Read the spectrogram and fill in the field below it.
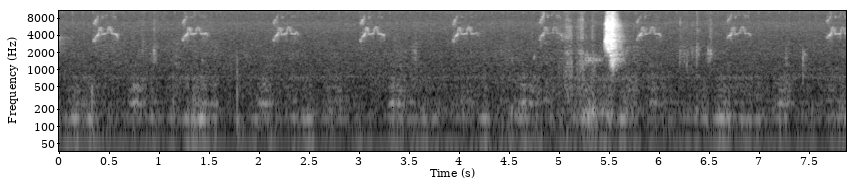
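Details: A breeding budgerigar with eggs and chicks in Ankara gives thin, high chirps steadily about twice a second over a low hum, with one sharp click near the end.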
